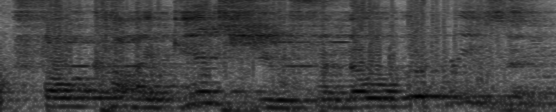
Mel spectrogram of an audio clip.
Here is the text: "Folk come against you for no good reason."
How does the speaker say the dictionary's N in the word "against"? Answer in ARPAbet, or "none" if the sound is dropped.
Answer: none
